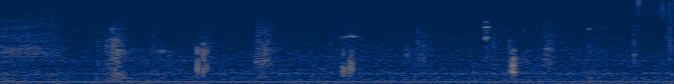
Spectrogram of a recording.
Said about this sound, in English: You're bugging me, busting my chops about grammar, and here you are chewing into your microphone.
